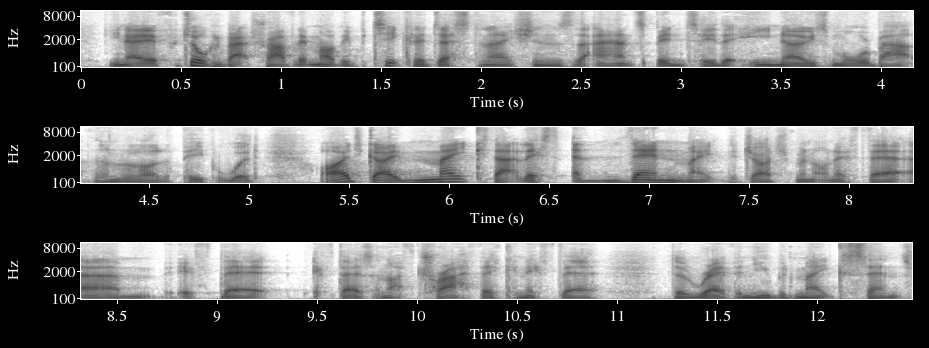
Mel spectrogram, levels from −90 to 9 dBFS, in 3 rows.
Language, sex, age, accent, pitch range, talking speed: English, male, 30-49, British, 95-120 Hz, 250 wpm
